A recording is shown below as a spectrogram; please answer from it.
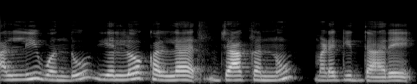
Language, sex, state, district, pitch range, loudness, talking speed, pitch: Kannada, female, Karnataka, Bangalore, 195-225 Hz, -19 LUFS, 85 wpm, 210 Hz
